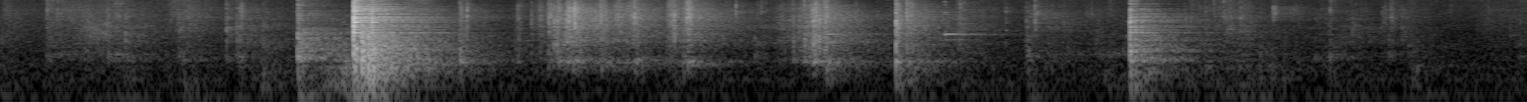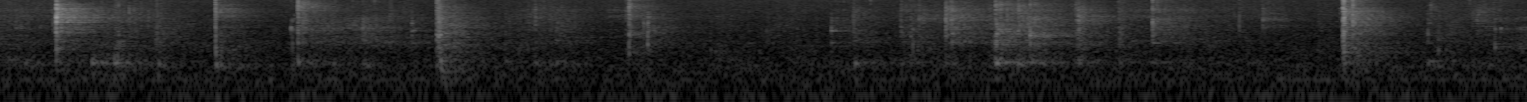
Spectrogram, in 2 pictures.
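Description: A spatula knocking and scraping against a glass mixing bowl as a mashed-potato mixture is stirred, then tipped and scraped out into a glass baking dish. A run of sharp knocks comes in the first six seconds, the loudest about two seconds in, followed by fainter scattered taps.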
